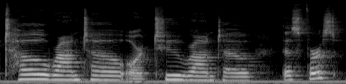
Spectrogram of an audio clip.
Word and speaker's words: Toronto: today tomorrow you can even think of it just as having almost no vowel Toronto today because that vowel is so reduced to that schwa Toronto finally my last O is a true o sound um and so even though we have three letter O's we have a schwa uh ah and O for Toronto now when it comes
